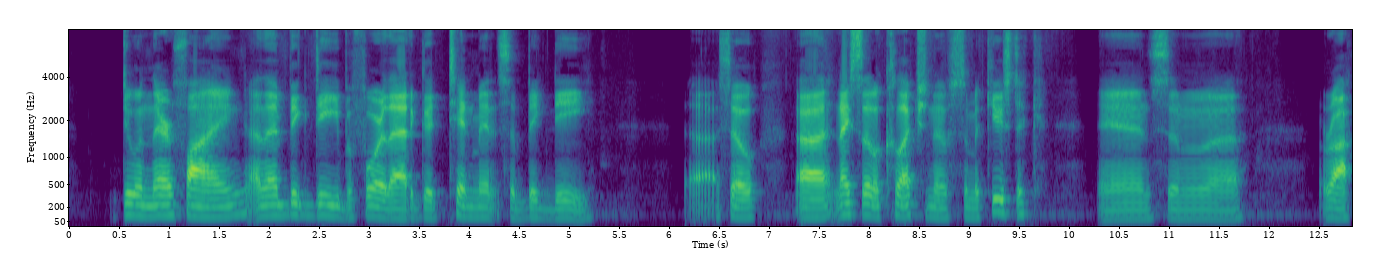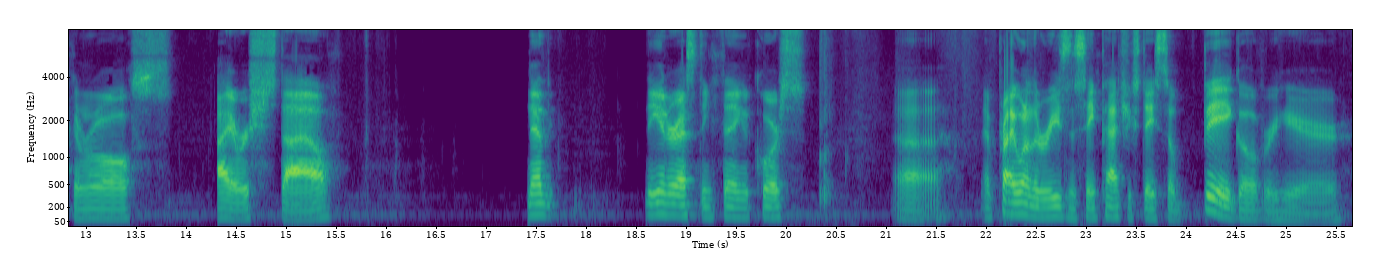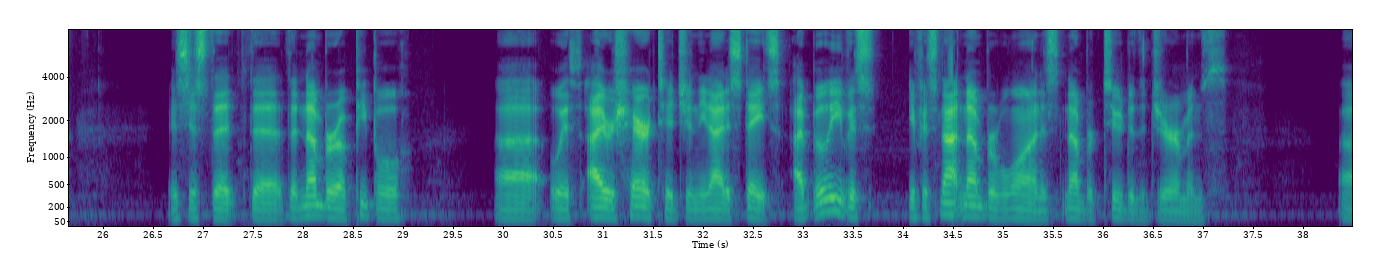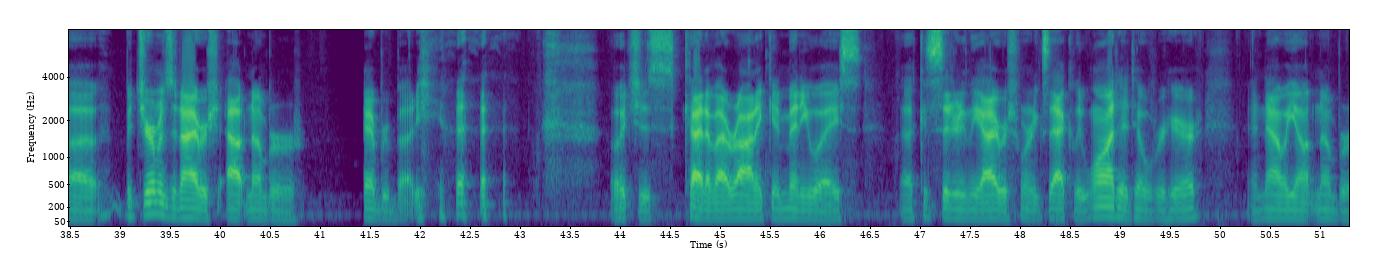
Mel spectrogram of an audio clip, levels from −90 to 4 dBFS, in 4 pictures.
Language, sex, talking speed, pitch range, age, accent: English, male, 130 wpm, 90-120 Hz, 30-49, American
